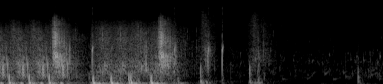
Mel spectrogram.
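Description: Dirt crunches rapidly as it is dug away.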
